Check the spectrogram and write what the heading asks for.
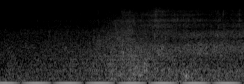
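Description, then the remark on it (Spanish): A steady wash of ocean surf rolls onto a natural white-sand beach on an island, soft and continuous, with a low rhythmic rumble pulsing underneath, under a radiant cloudless sun with a sea breeze. No one speaks. “Te encontrás en una cama cerca de las olas, con la arena blanca”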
